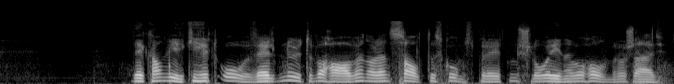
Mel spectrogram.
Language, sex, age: Norwegian, male, 44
